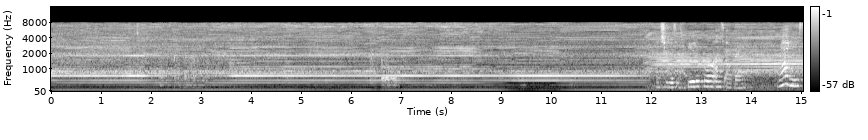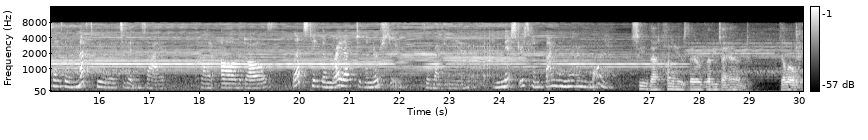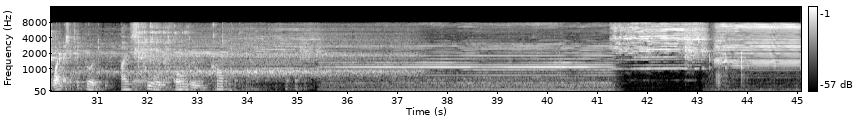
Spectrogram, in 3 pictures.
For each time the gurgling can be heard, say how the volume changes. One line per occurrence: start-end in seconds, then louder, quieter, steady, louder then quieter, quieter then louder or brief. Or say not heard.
29.9-35.2 quieter.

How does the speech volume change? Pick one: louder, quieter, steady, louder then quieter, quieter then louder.
steady.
